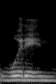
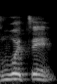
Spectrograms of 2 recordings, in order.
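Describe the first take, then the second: First: The name is pronounced like the word wooden. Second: The name is pronounced with a t sound, Woodton. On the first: The speaker calls it wrong. "I always want to say Wooden" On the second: The speaker calls it right. "but it's Woodton"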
